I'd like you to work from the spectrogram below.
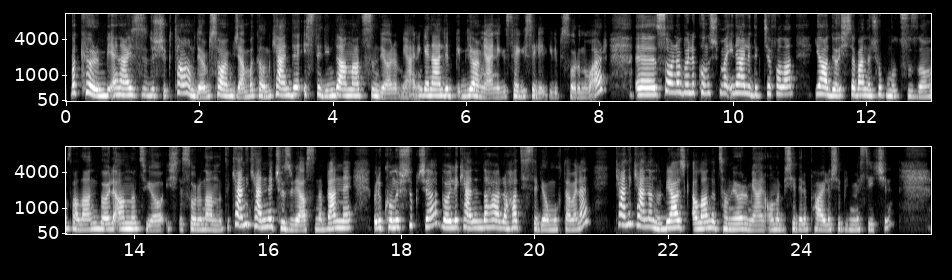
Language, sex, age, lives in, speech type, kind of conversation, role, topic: Turkish, female, 20-24, Germany, conversation, podcast, guest, İnsanları dinleyip yanıt verirken güven oluşturan kelimeler ve ifadeler hangileridir?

